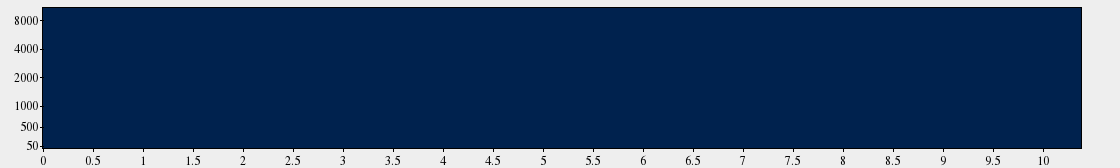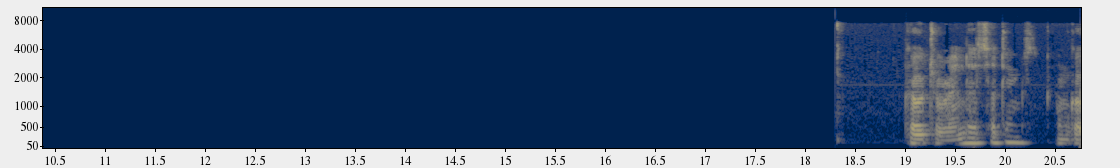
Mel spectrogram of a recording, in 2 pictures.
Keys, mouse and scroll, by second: 5.8 click, 6.5 scroll up 1, 8.5-14.5 drag, 15.6 click, 18.8 click, 20.4 click.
